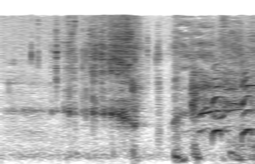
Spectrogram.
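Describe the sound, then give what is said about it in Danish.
Crisp crunching of a hard raw carrot being bitten and chewed, a few loud brittle cracks followed by wet, grinding chewing, with no talking. “Det lyder værre, gulerod, end når altså jeg spiser en hård gulerod.”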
